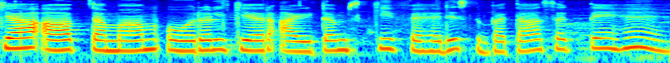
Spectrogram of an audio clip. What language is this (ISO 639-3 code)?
urd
